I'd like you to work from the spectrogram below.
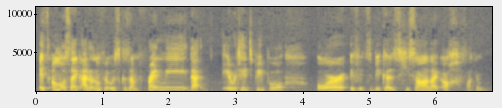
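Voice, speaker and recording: A woman telling a story in a casual vlog, chatty and animated, full of fillers and sarcastic asides. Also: medium pitch, normal speed. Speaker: vlogger.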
